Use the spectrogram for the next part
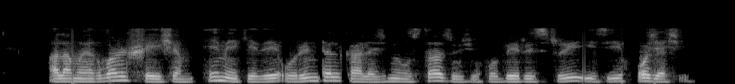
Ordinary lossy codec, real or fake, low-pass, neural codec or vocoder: AAC, 24 kbps; real; 5.4 kHz; none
